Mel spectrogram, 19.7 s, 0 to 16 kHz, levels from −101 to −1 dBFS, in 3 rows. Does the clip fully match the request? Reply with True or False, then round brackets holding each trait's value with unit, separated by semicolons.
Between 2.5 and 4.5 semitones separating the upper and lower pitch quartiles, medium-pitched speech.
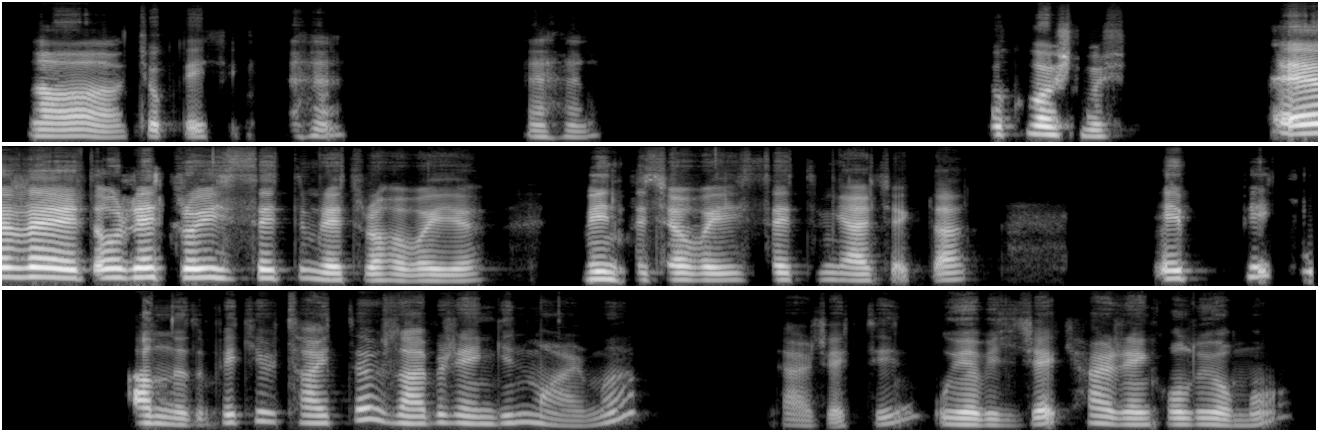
False (5.1 semitones; 180 Hz)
